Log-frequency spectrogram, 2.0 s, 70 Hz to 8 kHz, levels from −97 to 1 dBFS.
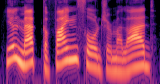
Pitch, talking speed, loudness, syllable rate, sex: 205 Hz, 210 wpm, -20 LUFS, 4.5 syllables/s, female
